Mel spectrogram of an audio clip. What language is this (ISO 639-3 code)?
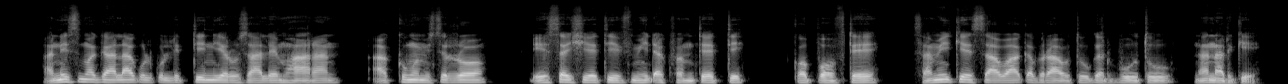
orm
